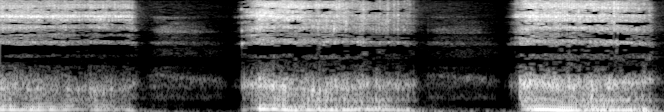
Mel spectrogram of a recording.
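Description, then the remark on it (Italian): A voice imitates a wolf snoring loudly and desperately: three harsh, rasping snores in a steady rhythm with short quiet breaths between, forceful. “russa come un disperato.”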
